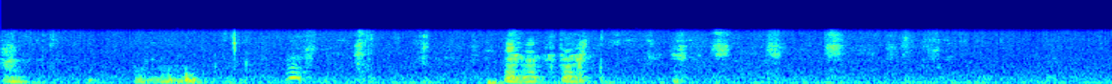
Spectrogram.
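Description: Black border collie–golden retriever mix play-wrestling with a golden retriever puppy and making loud play growls in irregular bouts. The loudest bouts come about a second in and around three and a half seconds in, with short sharper sounds in between, dying away near the end.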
